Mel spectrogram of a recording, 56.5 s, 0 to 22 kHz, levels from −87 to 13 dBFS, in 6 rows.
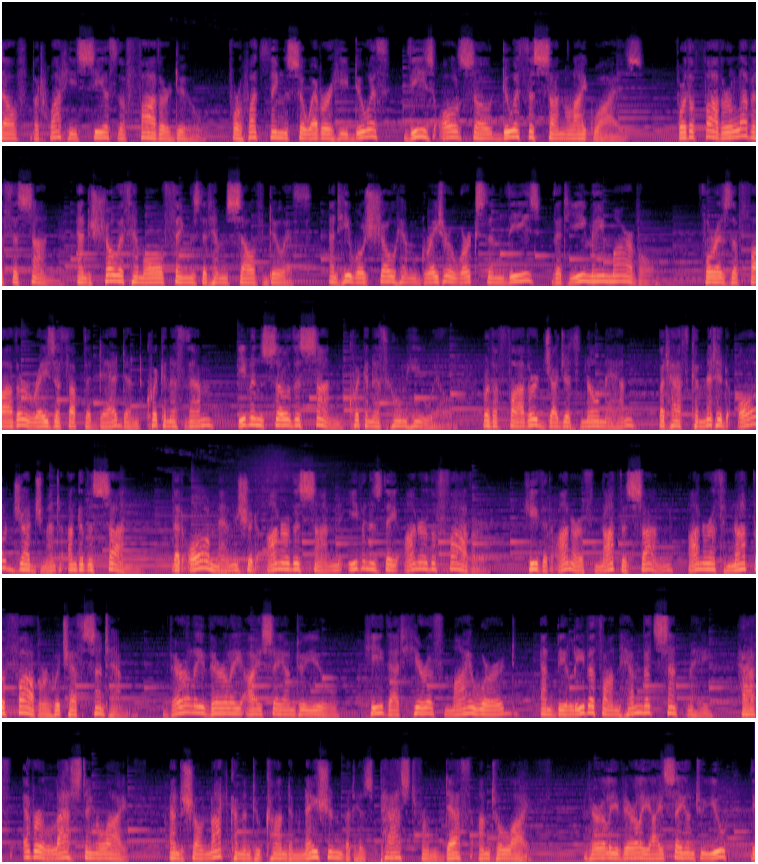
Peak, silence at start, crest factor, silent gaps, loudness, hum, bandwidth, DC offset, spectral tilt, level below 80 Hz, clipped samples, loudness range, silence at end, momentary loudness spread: -2 dBFS; 0 s; 16 dB; none; -18 LUFS; none; 7.8 kHz; under 0.1%; -7 dB/octave; -46 dBFS; under 0.1%; 2 LU; 0 s; 10 LU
